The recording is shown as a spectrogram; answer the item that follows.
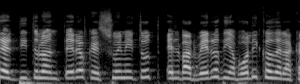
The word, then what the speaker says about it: Sweeney Todd: Yo elegí Sweeney Todd.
